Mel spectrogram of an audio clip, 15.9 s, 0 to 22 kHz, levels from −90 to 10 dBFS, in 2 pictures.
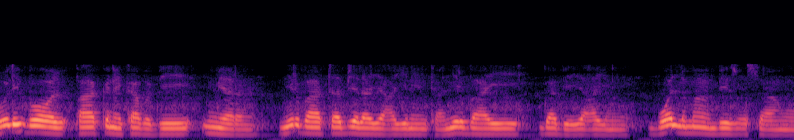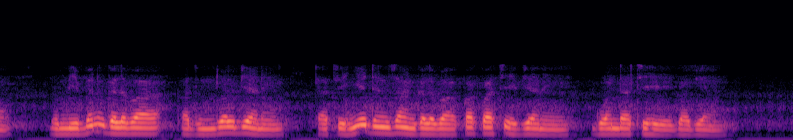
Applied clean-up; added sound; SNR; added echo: none; none; none; none.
